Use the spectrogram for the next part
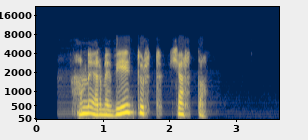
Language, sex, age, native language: Icelandic, female, 50-59, Icelandic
